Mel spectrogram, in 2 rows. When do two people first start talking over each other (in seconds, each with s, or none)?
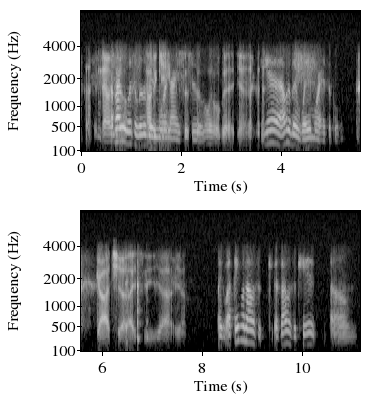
0.6 s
